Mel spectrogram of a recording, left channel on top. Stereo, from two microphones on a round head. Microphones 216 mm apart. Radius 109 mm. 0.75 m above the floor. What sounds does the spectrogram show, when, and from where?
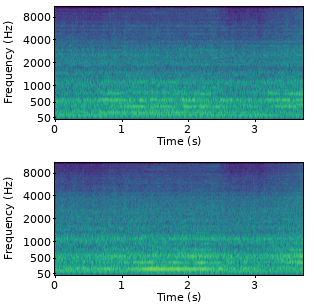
0.0 s an engine running: 25° left (ahead or behind), 9.5 m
